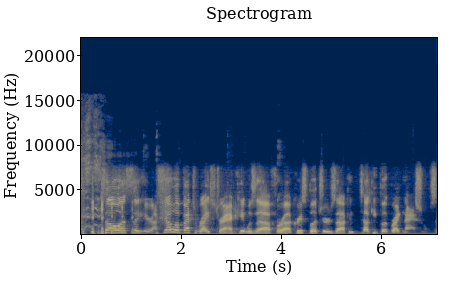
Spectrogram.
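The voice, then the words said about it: Slight Southern US accent. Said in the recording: “I got a little bit of a southern accent.”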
